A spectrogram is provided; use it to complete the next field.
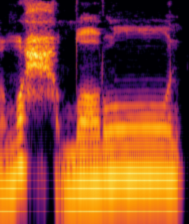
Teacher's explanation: ওয়াকফ হলে নুনের মধ্যে সাকিন দিয়ে দিব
